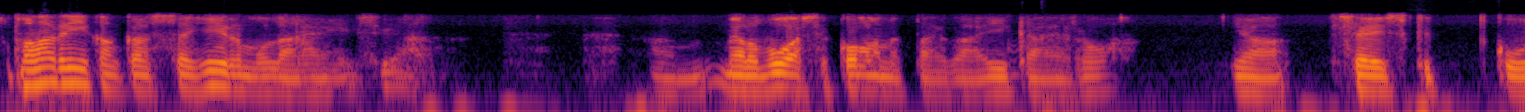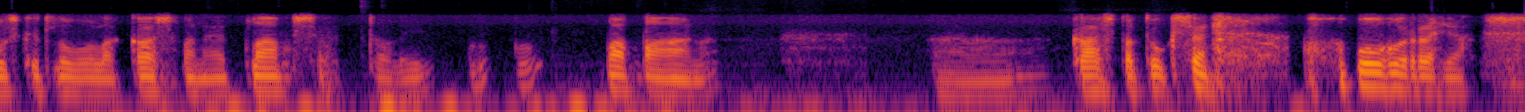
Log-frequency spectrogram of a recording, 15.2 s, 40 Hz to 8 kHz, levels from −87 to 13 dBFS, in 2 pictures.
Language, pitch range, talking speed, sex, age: Finnish, 95-110 Hz, 75 wpm, male, 50-69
